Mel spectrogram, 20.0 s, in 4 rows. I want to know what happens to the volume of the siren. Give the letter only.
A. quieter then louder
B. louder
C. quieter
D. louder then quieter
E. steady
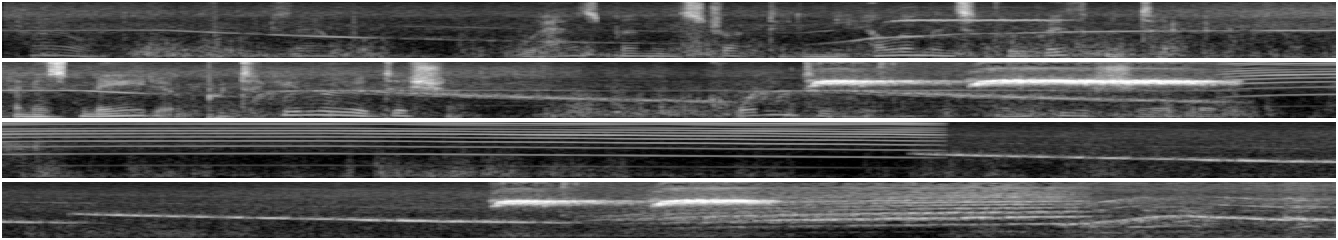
B.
